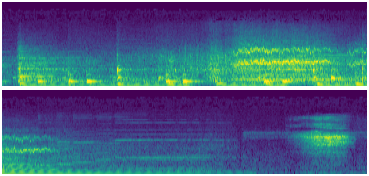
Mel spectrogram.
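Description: A car engine running along the road while the tyres squeal through a bend, in two stretches from about four and a half to eight seconds, over a dramatic music score. The engine fades away toward the end, and a breathy gasp comes near the close.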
